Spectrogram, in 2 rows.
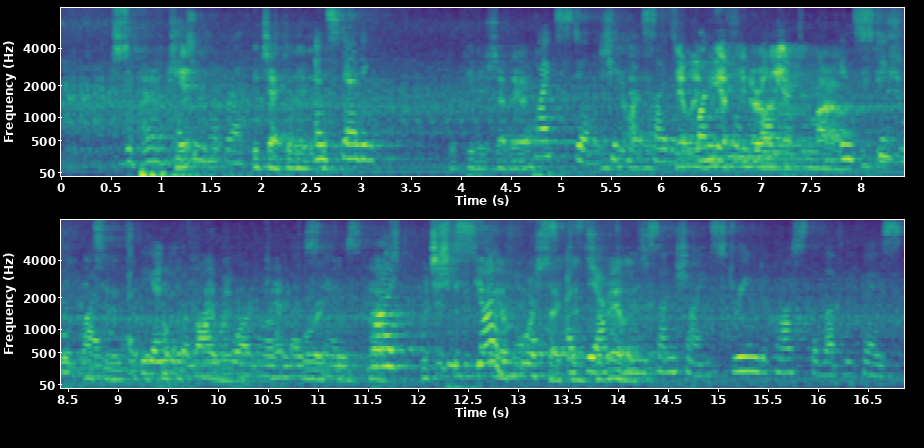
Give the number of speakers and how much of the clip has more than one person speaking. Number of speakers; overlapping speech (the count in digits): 2, about 69%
